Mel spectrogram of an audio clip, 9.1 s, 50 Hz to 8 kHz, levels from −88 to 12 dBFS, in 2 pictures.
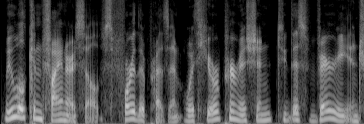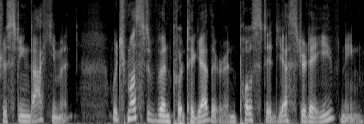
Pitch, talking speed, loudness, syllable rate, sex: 145 Hz, 165 wpm, -21 LUFS, 5.3 syllables/s, male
